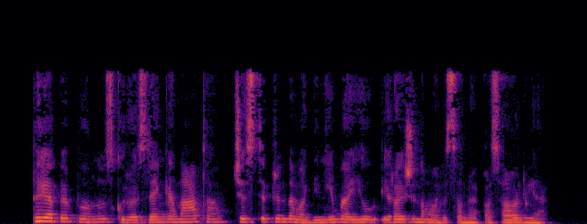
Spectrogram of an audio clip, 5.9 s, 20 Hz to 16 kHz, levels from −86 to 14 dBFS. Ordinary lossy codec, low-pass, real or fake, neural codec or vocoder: MP3, 48 kbps; 10.8 kHz; fake; codec, 24 kHz, 3 kbps, HILCodec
